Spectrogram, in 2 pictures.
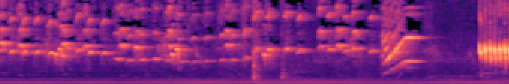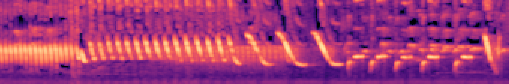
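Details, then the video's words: Canary singing, offered as training to get a pet canary singing without pause: quiet high chirps, then a sudden loud rapid trill of repeated notes, followed by descending slurred whistles in a quick series. "صوت كناري مذهل لتدريب وجعل طائرك الكناري يغرد بلا توقف canary singing training bird"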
